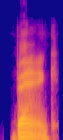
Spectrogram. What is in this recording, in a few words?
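"banc", American English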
